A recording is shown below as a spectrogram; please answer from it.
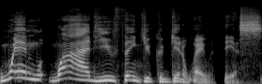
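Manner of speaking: put-on, swooping, high-pitched Southern accent. Showing what to say to Jim when he misbehaves, in a Southern accent. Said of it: "he needs to hear a Southern accent".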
